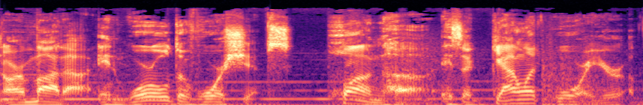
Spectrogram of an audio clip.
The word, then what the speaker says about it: Huanghe: But in case you are interested how to pronounce her name properly, here you go. Huanghe.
